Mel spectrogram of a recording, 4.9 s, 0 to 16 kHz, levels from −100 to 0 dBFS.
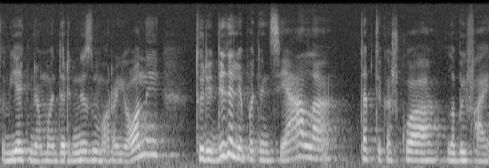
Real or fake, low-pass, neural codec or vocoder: fake; 14.4 kHz; vocoder, 44.1 kHz, 128 mel bands every 512 samples, BigVGAN v2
